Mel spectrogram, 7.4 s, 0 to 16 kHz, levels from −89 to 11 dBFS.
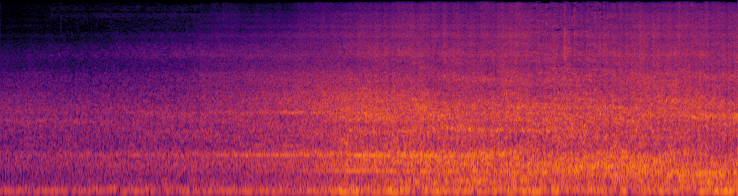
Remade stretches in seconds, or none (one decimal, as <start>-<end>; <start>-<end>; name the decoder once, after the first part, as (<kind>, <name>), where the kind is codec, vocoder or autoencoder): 0.0-0.5 (autoencoder, DAC-VAE); 2.0-5.3; 6.2-7.4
